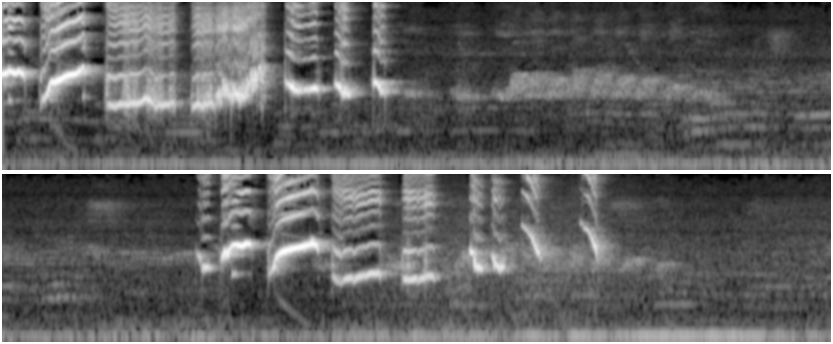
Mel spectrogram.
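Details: Orange-headed thrush giving its simple song as a master recording for birds to learn: two loud outbursts of fast, harsh, buzzy and whistled notes, the first fading into softer twittering, with a long quiet gap and low hum.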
